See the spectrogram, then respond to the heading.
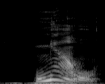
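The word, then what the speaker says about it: мяу: In this example, when we pronounce mama, we keep M hard, but when we pronounce meow, we make letter M softer, and this is exactly because of ya that goes after M.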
